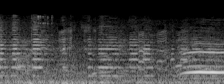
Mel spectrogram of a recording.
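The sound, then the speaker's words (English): Car horns honk from traffic driving past a house in California, a sustained horn tone swelling loudly near the end over steady road noise, while a person talks throughout. “People honk their car horns as they drive past this house.”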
